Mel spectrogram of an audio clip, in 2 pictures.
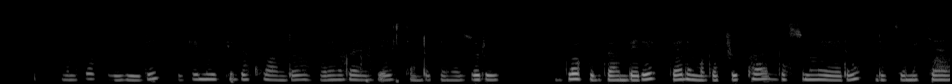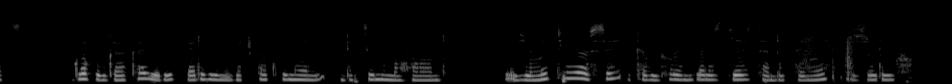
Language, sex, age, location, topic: Kinyarwanda, female, 18-24, Kigali, health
